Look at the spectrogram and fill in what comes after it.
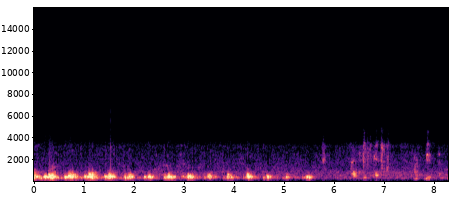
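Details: Fetal heartbeat on ultrasound Doppler at 4 months of pregnancy: rapid, regular whooshing pulses at about 150 a minute, with faint talk near the end.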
